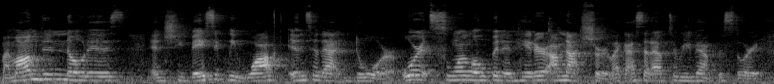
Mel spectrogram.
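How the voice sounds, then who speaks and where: Delivered at a very fast pace with fairly even intonation, the speech carries audible room echo and noticeable background noise. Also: woman. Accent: American. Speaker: nurse and vlogger. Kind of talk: story time vlog. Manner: casual, conversational.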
